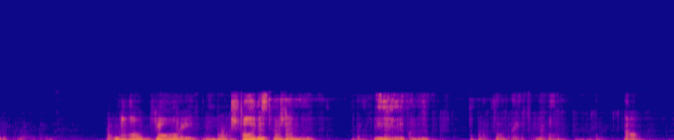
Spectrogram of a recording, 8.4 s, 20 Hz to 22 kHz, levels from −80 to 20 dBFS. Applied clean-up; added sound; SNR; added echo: neural mask model DeepFilterNet 3.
